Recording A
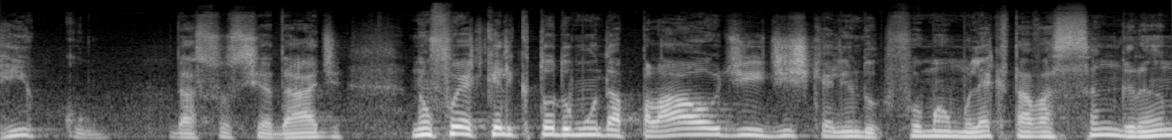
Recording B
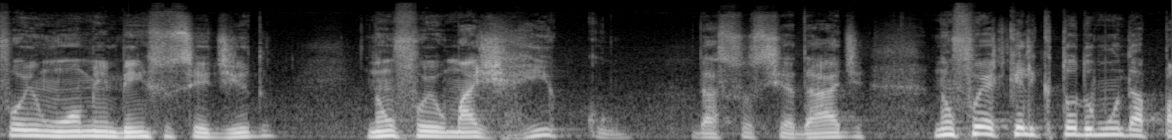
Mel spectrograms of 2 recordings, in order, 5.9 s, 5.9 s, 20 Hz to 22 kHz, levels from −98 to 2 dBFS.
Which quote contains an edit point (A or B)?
A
